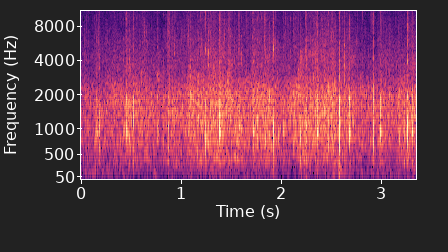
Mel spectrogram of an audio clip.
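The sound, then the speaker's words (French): Warm applause from an audience at the close of a conference's 24th edition: a dense, steady wash of many hands clapping at an even level throughout, with no voices on top. “Premièrement, pour féliciter, remercier et applaudir chaleureusement Benoît et Magali”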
